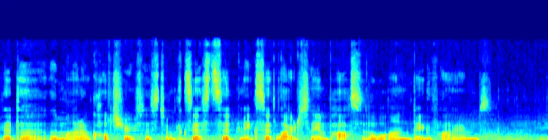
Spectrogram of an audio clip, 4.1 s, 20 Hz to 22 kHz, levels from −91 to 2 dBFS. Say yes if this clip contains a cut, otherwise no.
yes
